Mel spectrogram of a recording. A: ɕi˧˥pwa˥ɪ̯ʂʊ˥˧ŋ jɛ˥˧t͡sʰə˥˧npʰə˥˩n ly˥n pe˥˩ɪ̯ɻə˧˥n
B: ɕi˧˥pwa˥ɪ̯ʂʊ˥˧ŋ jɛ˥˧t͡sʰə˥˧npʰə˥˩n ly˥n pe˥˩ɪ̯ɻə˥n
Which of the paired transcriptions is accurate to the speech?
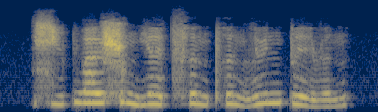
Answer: A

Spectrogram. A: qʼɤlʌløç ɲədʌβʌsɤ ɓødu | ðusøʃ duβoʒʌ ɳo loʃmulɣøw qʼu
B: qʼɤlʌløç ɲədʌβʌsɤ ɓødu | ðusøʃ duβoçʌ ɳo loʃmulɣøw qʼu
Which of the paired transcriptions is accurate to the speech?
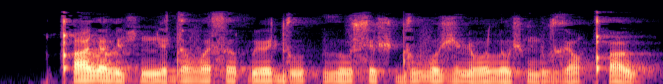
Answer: A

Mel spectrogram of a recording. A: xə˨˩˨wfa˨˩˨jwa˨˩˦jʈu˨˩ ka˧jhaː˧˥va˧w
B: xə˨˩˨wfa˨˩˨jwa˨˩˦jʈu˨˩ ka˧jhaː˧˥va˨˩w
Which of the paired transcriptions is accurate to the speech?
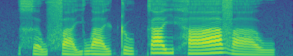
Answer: B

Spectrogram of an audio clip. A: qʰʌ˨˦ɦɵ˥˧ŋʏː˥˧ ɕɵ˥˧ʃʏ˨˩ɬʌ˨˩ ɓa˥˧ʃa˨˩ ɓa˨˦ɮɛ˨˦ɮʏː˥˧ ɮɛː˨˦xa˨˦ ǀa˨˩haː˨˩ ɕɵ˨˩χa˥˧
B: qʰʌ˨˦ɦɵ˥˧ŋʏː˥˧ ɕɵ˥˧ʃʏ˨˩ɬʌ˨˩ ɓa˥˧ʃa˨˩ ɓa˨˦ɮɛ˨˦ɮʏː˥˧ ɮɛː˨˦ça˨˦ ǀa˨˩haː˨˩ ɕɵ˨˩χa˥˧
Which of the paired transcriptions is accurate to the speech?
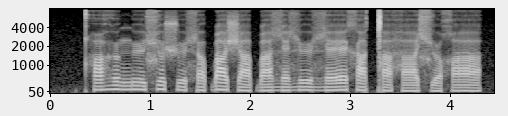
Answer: A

